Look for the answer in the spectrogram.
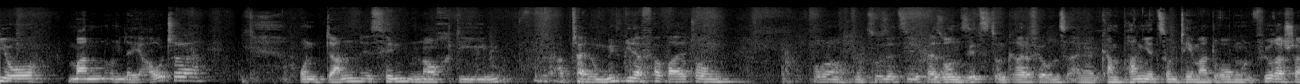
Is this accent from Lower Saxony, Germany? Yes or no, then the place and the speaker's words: no; Remscheid, North Rhine-Westphalia, Germany; bei den Grünen damals in Remscheid, meiner Heimatstadt.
